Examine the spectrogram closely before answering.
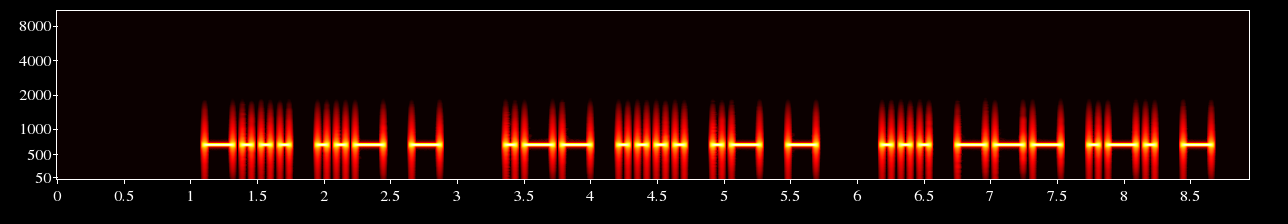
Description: Morse code, heard as a keyed tone, about 17 wpm, 700 Hz. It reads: BUT WHAT SORT
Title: Sentences from Top 1300 Words 17wpm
